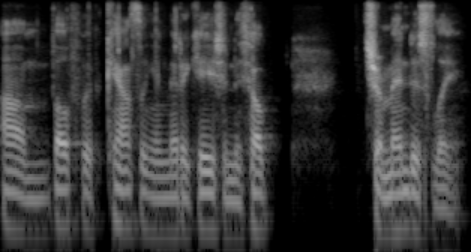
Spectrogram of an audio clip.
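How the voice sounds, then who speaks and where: A man with a fairly low voice talks through a casual podcast conversation. He takes his time, choosing a slow and deliberate pace. His audio is dull and lo-fi, as if the top end were missing. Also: steady tone, darkish tone.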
